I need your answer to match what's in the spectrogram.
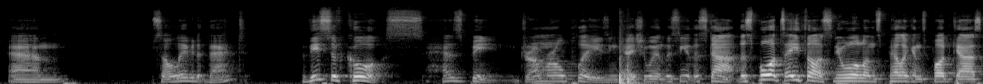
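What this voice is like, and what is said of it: Australian accent. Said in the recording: “the dulcet Australian ochre accent”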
